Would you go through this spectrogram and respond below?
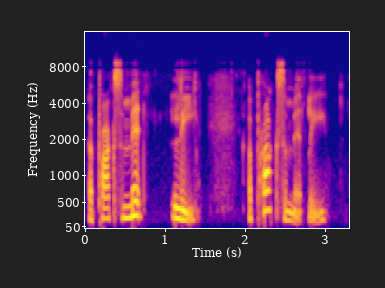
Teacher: i'm not releasing my t because the next sound is an l and i'm getting ready just to make the l approximately approximately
